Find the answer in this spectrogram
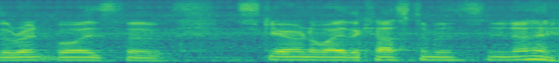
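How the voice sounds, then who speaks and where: Very fast Australian-accented speech from a man, fairly low in pitch and monotone with flat intonation, with noticeable background noise. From rural Western Australia. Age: 30s. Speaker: goat dairy farmer. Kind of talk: casual webcam monologue. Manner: halting, many fillers.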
